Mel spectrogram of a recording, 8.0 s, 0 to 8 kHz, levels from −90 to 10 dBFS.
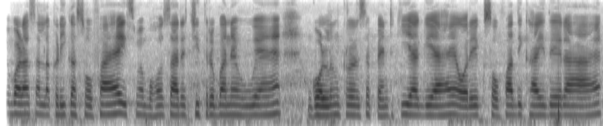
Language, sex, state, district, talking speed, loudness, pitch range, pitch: Hindi, female, Odisha, Sambalpur, 200 wpm, -17 LUFS, 185-195 Hz, 190 Hz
